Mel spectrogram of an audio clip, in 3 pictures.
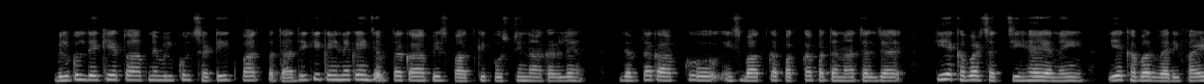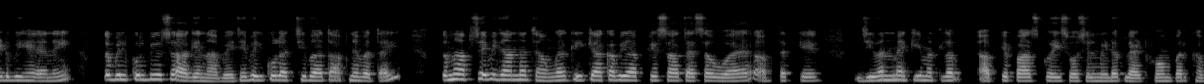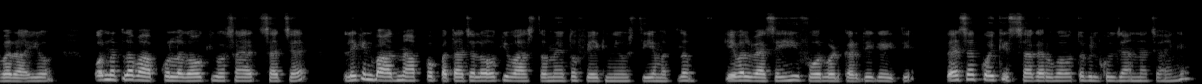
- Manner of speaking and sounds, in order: in English: "वेरिफ़ाइड"; in English: "प्लेटफॉर्म"; in English: "फ़ेक न्यूज़"; in English: "फॉरवर्ड"
- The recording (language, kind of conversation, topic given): Hindi, podcast, ऑनलाइन खबरों की सच्चाई आप कैसे जाँचते हैं?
